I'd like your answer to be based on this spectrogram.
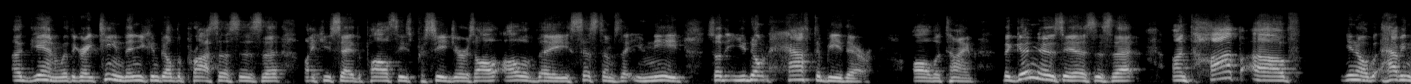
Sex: male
